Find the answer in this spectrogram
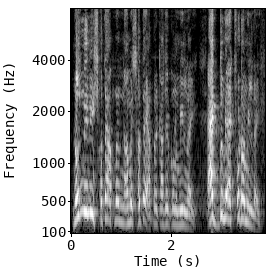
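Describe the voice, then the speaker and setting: A man's voice: extremely high pitch, sing-song, very fast, a bit bright, heavily acted. An actor playing an irritable young man neighbour who bluntly scolds the woman next door. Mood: scolding. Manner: scolding, blunt, mixes in English. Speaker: annoyed neighbour, guitar player. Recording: echoey room with music.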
